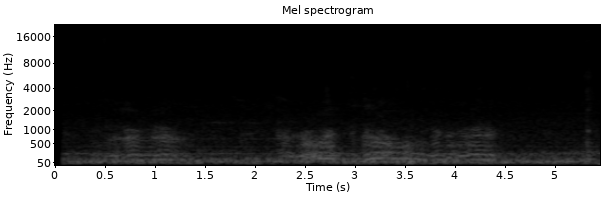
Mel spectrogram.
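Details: Two rescue Weimaraners getting back scratches in the yard give low, rumbling, contented groans and grunts in a few drawn-out bursts.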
